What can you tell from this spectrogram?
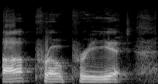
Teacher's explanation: The word has 4 syllables, and the stress is on that second syllable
